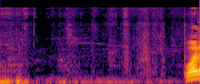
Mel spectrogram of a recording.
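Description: A man's voice calling a dog to come, trailing off at the start and starting again near the end, with a quiet stretch in between that holds only faint ticks and rustles.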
